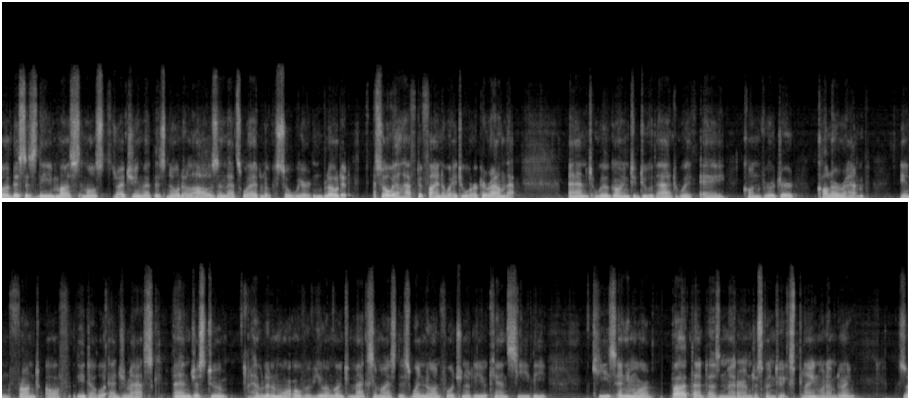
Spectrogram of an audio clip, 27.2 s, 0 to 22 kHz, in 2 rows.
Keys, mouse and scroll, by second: 8.2 shift+a, 13.8 click.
